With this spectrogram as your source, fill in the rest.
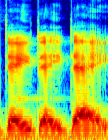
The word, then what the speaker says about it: Dedede: in love with him king dedede's name is pronounced day day day in japanese and the smash crowd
